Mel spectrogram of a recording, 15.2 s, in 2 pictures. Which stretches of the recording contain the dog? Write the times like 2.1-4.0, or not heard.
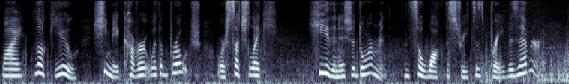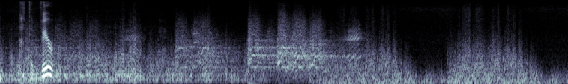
7.1-12.5.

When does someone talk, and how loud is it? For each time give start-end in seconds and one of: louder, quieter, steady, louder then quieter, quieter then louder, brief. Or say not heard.
0.0-8.3 steady.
